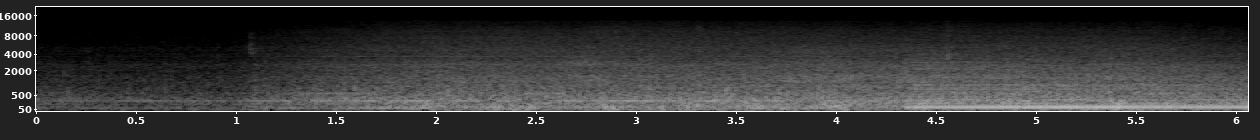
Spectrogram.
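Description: City street traffic: a broad rushing noise that swells over a few seconds, joined by a steady low hum from about four seconds in.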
